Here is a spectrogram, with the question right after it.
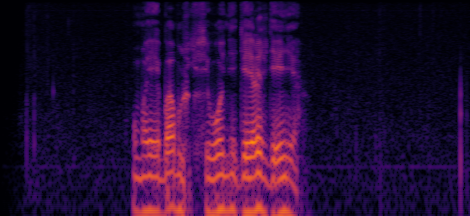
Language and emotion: Russian, neutral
